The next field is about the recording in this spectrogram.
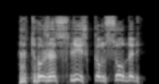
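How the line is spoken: Breathless exclamation. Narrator (Russian): воскликнула, задыхаясь, Эрмина

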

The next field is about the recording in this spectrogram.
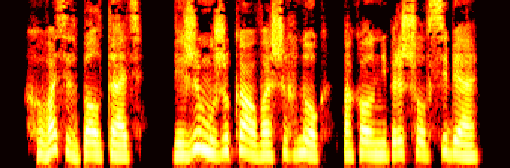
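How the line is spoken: Sharp bark. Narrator (Russian): рявкнул

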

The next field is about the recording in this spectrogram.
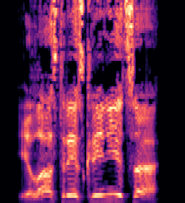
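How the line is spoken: Signalman's shout. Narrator (Russian): закричал сигнальщик

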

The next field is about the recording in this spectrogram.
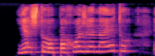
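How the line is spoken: Horrified sobbing. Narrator (Russian): всхлипывала я, с ужасом

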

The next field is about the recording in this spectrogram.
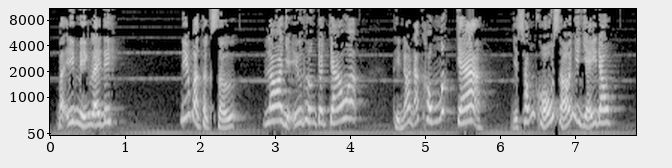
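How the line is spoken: Furious shout. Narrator (Vietnamese): điên tiết quát

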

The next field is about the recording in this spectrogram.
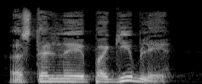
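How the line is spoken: Grim question. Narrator (Russian): мрачно осведомился князь

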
